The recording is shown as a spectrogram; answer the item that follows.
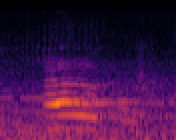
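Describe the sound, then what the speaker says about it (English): A cat gives a single short meow in the video game Hogwarts Legacy, soft and close, over a quiet background. "Pretty kitty."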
